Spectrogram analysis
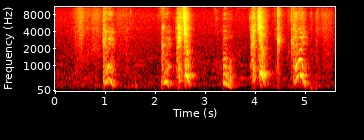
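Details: Yorkie dog sneezing on command: five quick, sharp, snorting bursts in close succession, repeated sneezes.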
